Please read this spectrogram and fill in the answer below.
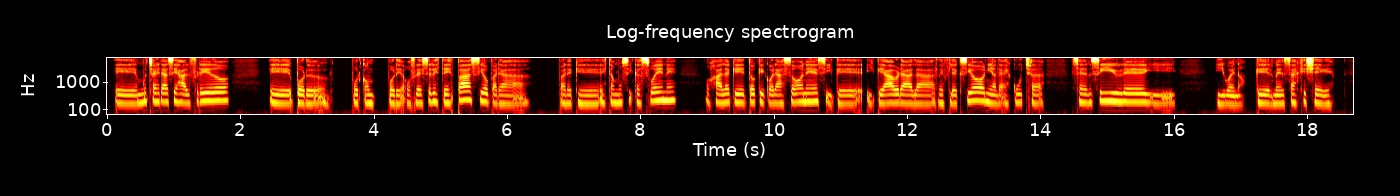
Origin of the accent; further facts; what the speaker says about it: Unquillo, Córdoba, Argentina; soy cantautora cordobesa de Unquillo, de las sierras de Córdoba.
